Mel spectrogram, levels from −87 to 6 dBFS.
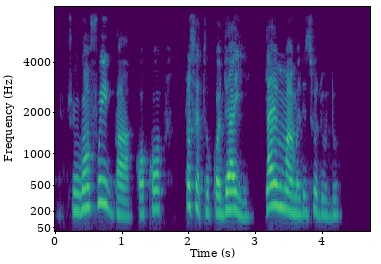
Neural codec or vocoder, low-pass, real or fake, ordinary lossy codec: codec, 16 kHz, 16 kbps, FunCodec, trained on LibriTTS, 50 frames a second; 7.2 kHz; fake; none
